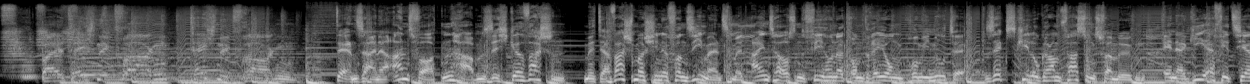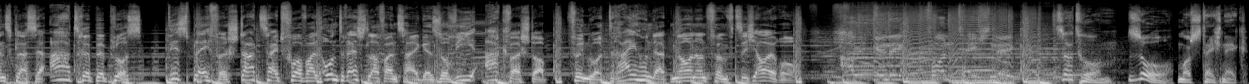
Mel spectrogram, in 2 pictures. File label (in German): Dynamisch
